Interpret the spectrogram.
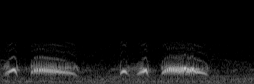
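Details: Spotted dove, recorded while being trapped with bare bait on 15 August 2020: a short note, a long hollow coo, two quick notes, then another long slightly wavering coo.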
